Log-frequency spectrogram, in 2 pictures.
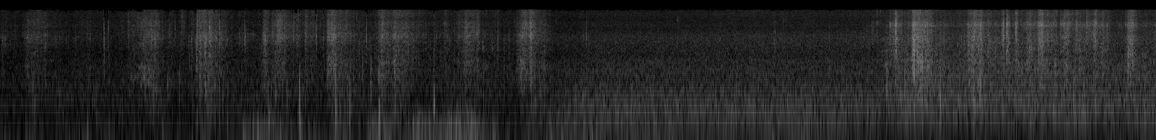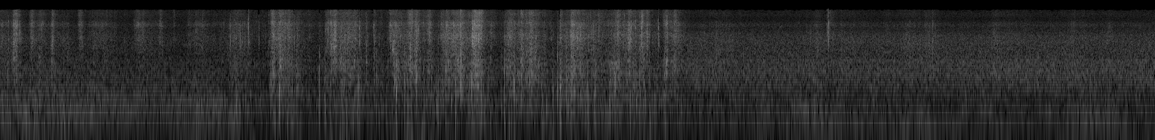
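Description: Footsteps crunching through fresh snow on the forest floor, irregular steps in two spells, the second busier. Near the end a steady rushing of a flowing creek takes over.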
